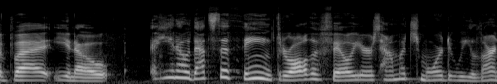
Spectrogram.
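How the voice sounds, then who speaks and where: Here a woman speaks with an American accent at a fairly quick pace. Her pitch is medium. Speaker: business owner and military veteran. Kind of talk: podcast interview. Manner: fast.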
